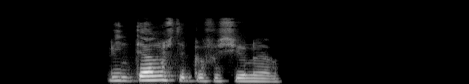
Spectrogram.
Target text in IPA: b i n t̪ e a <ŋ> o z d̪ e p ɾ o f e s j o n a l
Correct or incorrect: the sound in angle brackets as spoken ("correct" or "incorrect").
incorrect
